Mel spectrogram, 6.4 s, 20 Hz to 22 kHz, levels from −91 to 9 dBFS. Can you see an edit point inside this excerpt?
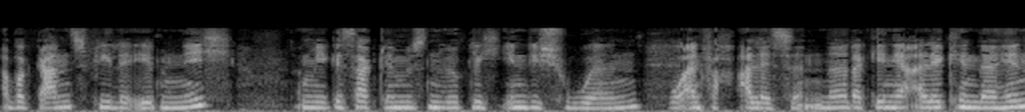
yes; 1 cut; at 1.9 s

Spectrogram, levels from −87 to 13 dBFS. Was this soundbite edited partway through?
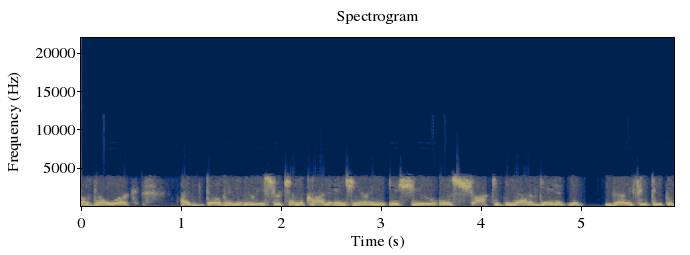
yes; 1 cut; at 4.8 s

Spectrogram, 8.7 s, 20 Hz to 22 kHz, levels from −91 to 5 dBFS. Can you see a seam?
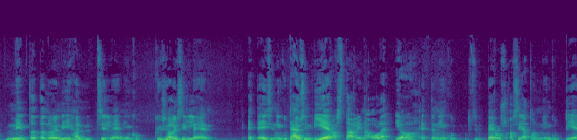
no; 0 cuts

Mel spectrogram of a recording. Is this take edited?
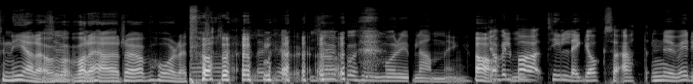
yes; 2 cuts; at 1.9 s, 4.1 s

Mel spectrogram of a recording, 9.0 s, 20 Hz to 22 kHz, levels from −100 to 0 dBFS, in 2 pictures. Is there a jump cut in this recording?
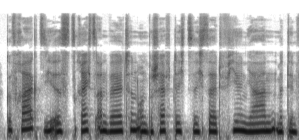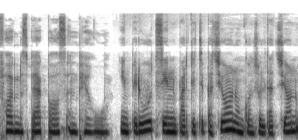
yes; 1 cut; at 6.2 s

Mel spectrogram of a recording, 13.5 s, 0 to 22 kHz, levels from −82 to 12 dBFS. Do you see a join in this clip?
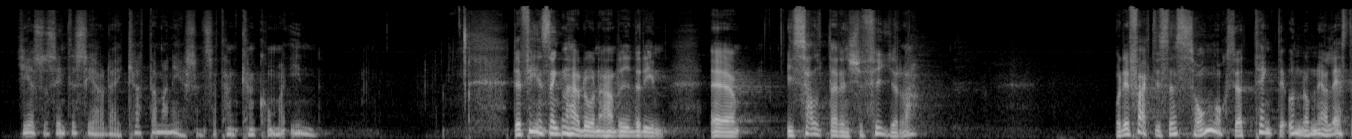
yes; 1 cut; at 5.6 s

